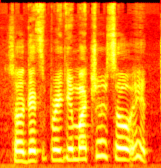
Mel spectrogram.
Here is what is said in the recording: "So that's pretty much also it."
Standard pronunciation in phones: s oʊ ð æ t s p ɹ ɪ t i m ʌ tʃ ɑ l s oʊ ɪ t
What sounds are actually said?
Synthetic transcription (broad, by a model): s oʊ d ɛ t s p ɹ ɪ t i m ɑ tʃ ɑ s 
